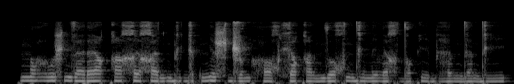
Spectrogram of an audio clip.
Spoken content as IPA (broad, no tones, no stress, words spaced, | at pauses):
nɔɦuʂ nzɛɾɛ qiχiχ ɛd mbiɡepŋiʂ ɖ͡ʐunhɔχ xʲuqelnzuχ ndinileχdɔk ibʱɛlndɛndi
